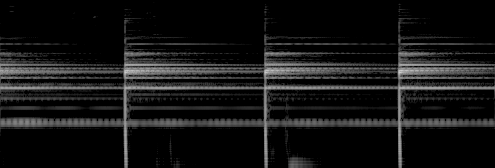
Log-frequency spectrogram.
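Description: A tower clock bell tolls in slow, evenly spaced strokes, about four in all, each ringing out with a bright metallic hum that slowly fades before the next strike. No voices.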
